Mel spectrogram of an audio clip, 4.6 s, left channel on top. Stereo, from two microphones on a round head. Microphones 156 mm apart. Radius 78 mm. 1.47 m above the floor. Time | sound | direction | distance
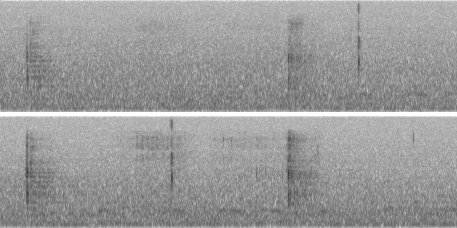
0.2 | keys jangling | 75° right (ahead or behind) | 8 m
